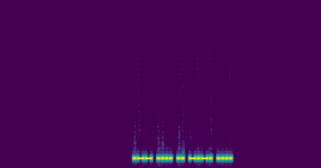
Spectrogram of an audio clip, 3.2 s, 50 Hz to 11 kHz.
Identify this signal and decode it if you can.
Morse code, heard as a keyed tone, about 55 wpm, 700 Hz. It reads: WHICH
